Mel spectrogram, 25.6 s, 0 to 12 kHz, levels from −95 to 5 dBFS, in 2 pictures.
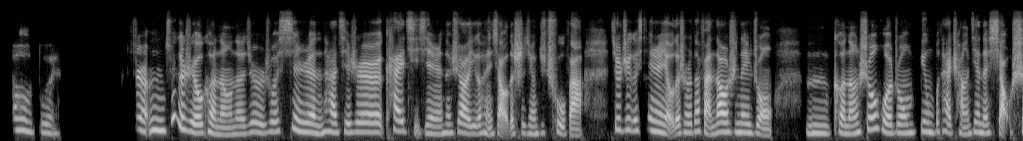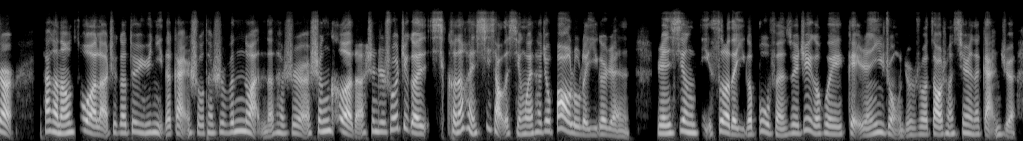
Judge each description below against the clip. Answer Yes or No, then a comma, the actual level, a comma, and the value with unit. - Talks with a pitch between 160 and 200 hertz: No, high, 210 Hz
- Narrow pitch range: No, average, 3.7 semitones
